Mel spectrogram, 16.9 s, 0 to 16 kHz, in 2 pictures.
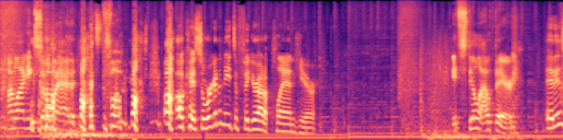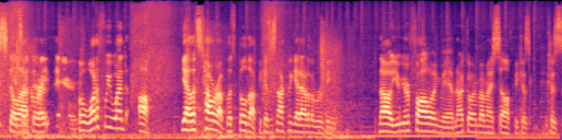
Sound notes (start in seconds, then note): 6.2 explosions; 9.2 explosions; 12.4 explosions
